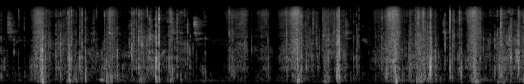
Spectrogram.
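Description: A thick stack of thin, flexible US dollar bills made of cotton-linen paper is held in both hands and crinkled, flexed and fanned with fingertips and long nails. The result is dense, bright crinkling and crisp crackling in quick bursts, with almost no low end and a short lull near the middle.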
